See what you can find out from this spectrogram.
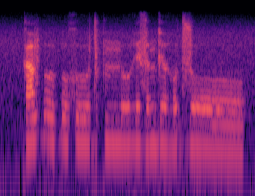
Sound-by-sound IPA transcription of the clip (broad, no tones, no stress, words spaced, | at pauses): kavɠʊːɠo xʊːdɔknːʊːɦe zəŋɡeə̯ɦod zoː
